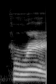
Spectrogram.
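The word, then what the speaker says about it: Paré: Michael Pereé. Pare.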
